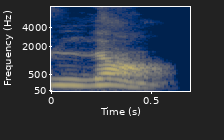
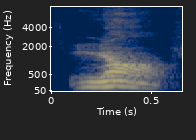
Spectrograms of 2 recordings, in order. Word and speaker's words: Laon: Another thing, it is it was close to Laon, Laon, which is spelled l a o n, Laon.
